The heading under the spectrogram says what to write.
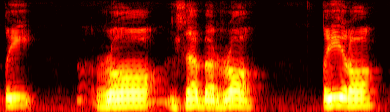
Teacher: قاف حرف مصطلحہ ہے، قاف کو ہمیشہ پر یعنی موٹا پڑھیں گے۔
